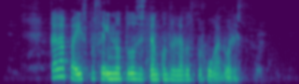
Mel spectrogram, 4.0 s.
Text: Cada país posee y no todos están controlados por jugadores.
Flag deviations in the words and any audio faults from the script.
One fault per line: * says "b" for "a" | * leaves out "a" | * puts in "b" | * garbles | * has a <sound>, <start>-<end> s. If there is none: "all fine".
all fine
